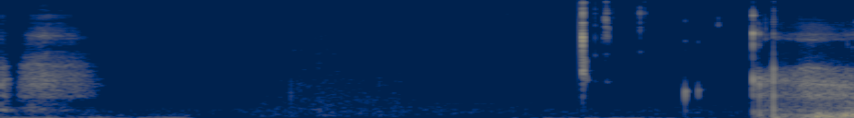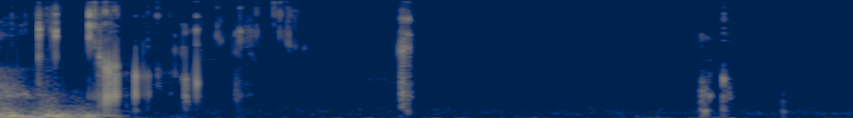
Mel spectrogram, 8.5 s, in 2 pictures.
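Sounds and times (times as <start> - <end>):
ASMR ear licking sounds: 2.9 - 6.4.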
